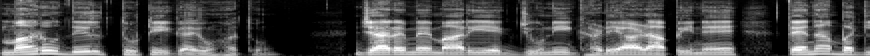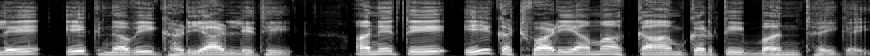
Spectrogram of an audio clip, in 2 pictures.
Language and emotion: Gujarati, sad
